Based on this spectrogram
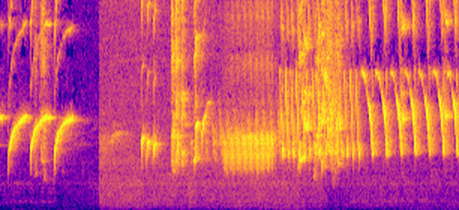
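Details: Canary song played as a tutor recording for young canaries: rapid series of high, downward-sweeping whistled notes, a short pause, then buzzy bursts, a steady buzzing roll, and fast chirping sweeps at the end.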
